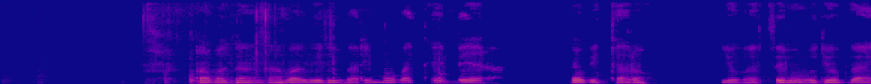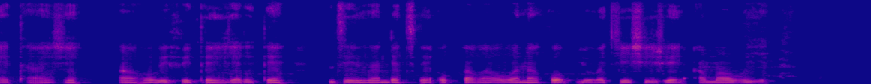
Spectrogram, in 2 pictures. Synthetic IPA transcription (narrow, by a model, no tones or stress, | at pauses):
aβaɡaːŋɡaβaβiɾiβaɾimo̞βatʰe̞ːmbe̞ɾa | muβitʰaɾʔo̞ | βjuːβat͡se̞muβuɾɟo̞bɡaːetʰa̰ʒe̞ | aɦo̞βifitʰe̞ʒaɾite̞ | nziːzande̞t͡se̞ʔukaβauβo̞nako̞βjuːβaciʃiʒɡwe̞amaβuje̞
